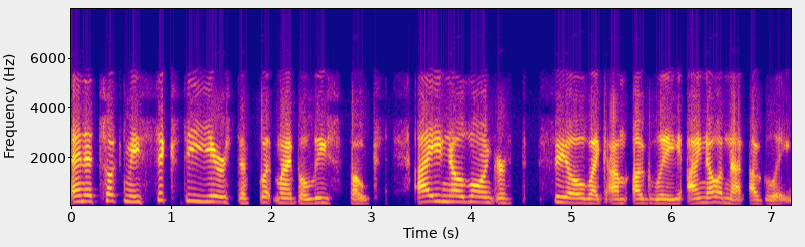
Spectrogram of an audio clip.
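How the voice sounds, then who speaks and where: A woman talks at a fairly slow pace in a plain, everyday voice, medium in pitch with lively intonation. Her loudness stays very even. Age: 60s. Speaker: radio talk show host. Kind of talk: interview.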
